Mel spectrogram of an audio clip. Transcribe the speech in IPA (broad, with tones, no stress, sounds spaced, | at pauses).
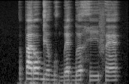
p a˦ ɾ ɔ˦ ɡ e˧ ɡʷ ə˨ ɡ͡b ɛ˧ ɡ͡b ə˦˨ h iː˧ f ɛ̃˧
